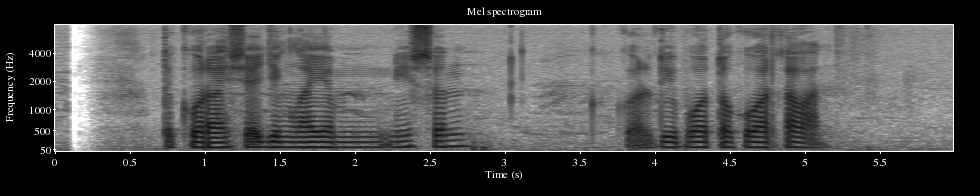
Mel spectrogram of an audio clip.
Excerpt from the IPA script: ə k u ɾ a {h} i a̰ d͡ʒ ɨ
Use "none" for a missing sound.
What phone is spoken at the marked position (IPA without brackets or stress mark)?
s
